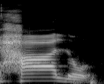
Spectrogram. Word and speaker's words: Hallo: इसकी प्रोनाउंसिएशन है हालो। हालो H silent नहीं होता। क्लियर बोलना है। हालो हेलो जैसा नहीं।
